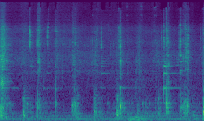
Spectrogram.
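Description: A spoon repeatedly scrapes and stirs through thick Andhra-style masala khichdi with potato and tomato in a pot, with irregular metallic knocks and scrapes over a low background sizzle, close and without talk.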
